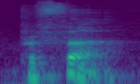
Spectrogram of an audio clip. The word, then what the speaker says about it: prefer: but we can see offer offer the stress is on the first part prefer prefer stress is on the second part if you don't believe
